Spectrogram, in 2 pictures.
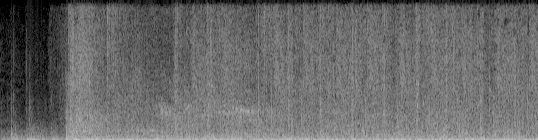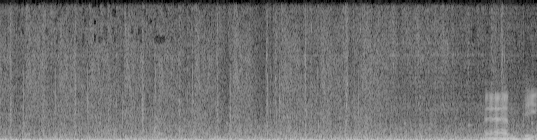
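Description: Grenade blast in the Starfield game, a heavy roaring boom that starts after a brief quiet moment and rumbles on loudly and steadily with combat noise, ending with a short bit of speech-like sound.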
